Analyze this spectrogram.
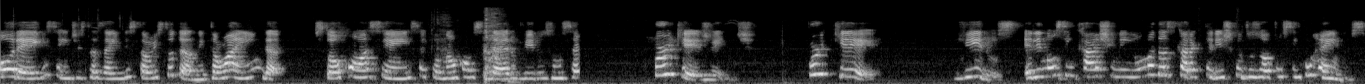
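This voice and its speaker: A woman with an extremely high pitch, lively intonation and a moderate pace. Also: big swings in loudness. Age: 20s. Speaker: biology student and Pathfinder instructor. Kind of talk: informal lesson in a live chat. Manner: casual, explanatory.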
